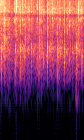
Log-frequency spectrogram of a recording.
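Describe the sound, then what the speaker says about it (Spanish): Scattered clapping, moderately loud and fairly close, comes in an uneven rhythm of sharp claps throughout a short stretch. "No sé quién está aplaudiendo."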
